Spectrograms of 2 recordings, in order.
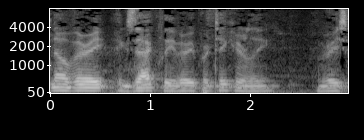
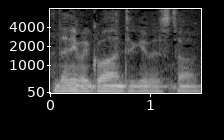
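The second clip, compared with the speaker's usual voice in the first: normal talking voice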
